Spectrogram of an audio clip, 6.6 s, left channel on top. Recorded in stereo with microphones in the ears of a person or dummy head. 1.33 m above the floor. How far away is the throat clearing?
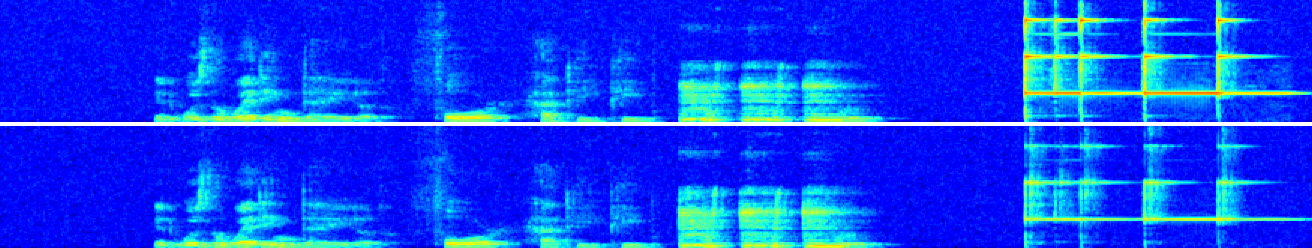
About 3.5 m.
